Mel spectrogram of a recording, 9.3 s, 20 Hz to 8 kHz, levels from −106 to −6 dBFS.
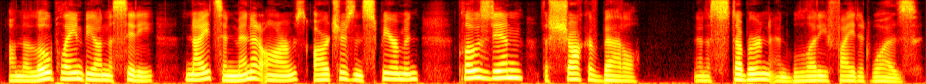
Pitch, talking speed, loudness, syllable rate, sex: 180 Hz, 190 wpm, -19 LUFS, 4.7 syllables/s, female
